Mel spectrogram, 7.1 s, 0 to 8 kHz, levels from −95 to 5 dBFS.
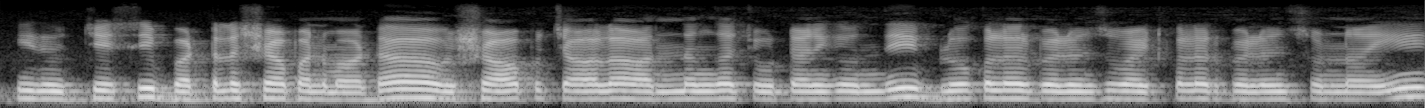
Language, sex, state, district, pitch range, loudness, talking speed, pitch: Telugu, female, Andhra Pradesh, Sri Satya Sai, 165-180 Hz, -15 LUFS, 145 wpm, 175 Hz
